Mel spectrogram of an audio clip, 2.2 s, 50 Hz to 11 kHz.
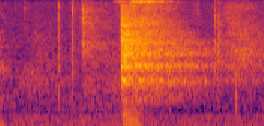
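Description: Faint clicks of the keypad buttons on a DSP A18 handheld CNC controller being pressed, over a steady low hum. A short spoken word about a second in trails into a brief hiss.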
